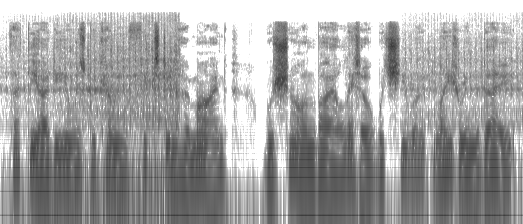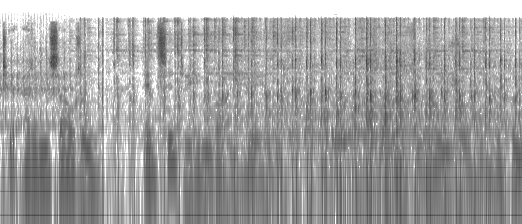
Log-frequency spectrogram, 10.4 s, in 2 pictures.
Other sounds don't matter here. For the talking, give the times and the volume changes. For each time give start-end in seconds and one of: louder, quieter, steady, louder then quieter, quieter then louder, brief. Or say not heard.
0.0-10.4 quieter.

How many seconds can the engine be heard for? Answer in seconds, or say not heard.
8 s.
